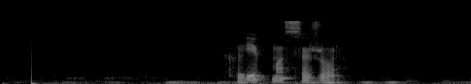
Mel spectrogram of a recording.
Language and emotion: Russian, neutral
